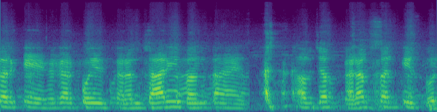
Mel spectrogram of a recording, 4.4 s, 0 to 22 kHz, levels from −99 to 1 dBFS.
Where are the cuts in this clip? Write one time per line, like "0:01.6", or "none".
0:02.4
